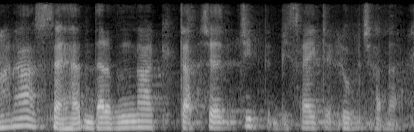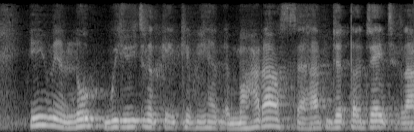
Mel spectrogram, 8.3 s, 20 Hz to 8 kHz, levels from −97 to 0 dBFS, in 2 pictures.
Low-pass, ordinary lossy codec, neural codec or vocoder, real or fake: 7.2 kHz; none; codec, 16 kHz, 1.1 kbps, Voila-Tokenizer; fake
